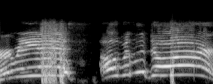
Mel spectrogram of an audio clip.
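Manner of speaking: loud, shrill, high yell with "door" stretched long. Calling to herminius to open the door: yelling. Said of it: "I'm yelling".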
